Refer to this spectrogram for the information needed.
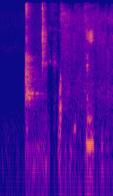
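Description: Several sharp dog barks and yips from a speaker's dogs in the background during a meeting come in quick, irregular bursts, fairly loud, with a busy, muffled background between them.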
